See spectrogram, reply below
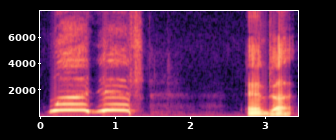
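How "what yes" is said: very high squeaky shocked voice; stunned disbelief. Retold or imitated. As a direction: squeak it out like a startled clerk. Company staff hears the news.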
